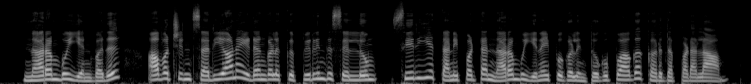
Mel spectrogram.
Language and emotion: Tamil, neutral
